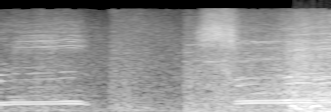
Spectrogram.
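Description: Cartoon fight sound effects and score: a held, pitched tone that cuts off about a third of the way in, then a short whoosh near the end as a new held tone starts, leading into the punch.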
